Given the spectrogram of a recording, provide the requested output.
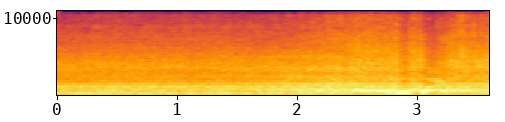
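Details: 2013 Nissan Livina 1.6 16-valve K4M at idle, fully warm at 95°C: a steady, even hum with no stumble or missed beats and street noise around it. The scan shows no misfires or stored faults; normal idle.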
